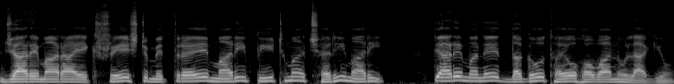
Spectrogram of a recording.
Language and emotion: Gujarati, sad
